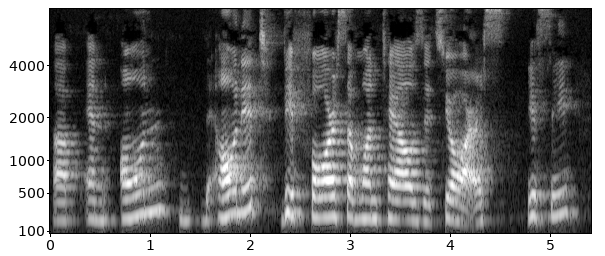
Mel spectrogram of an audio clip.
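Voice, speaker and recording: A woman's voice: medium pitch, takes it slowly. A woman guest, a corporate managing director, talking in an interview with frequent restarts and repeated words. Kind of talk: interview conversation. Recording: roomy echo.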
